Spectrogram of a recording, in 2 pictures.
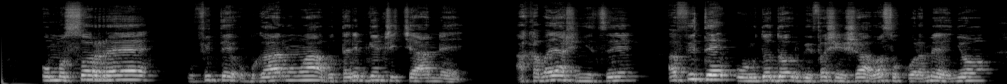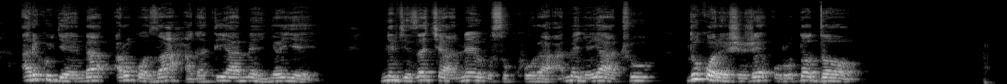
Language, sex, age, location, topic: Kinyarwanda, male, 25-35, Huye, health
